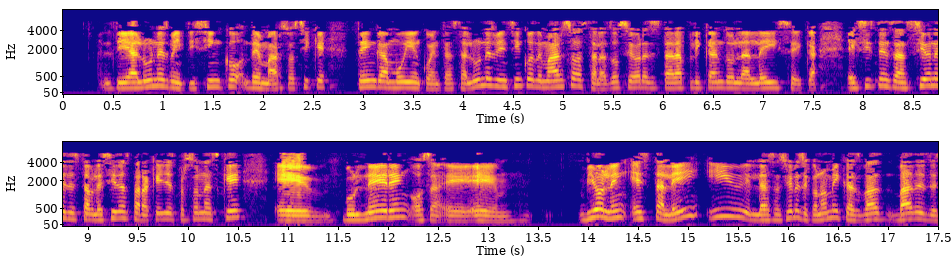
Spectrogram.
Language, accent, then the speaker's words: Spanish; Ecuador; el único requisito que necesitamos como ecuatorianos para ejercer el derecho al sufragio es la cédula de identidad.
